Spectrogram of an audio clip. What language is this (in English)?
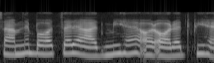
Urdu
